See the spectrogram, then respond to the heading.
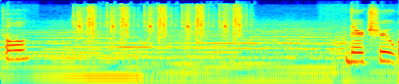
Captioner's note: camera shutter clicking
